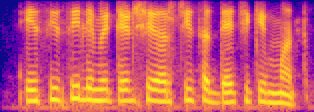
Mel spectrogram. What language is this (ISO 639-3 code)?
mar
